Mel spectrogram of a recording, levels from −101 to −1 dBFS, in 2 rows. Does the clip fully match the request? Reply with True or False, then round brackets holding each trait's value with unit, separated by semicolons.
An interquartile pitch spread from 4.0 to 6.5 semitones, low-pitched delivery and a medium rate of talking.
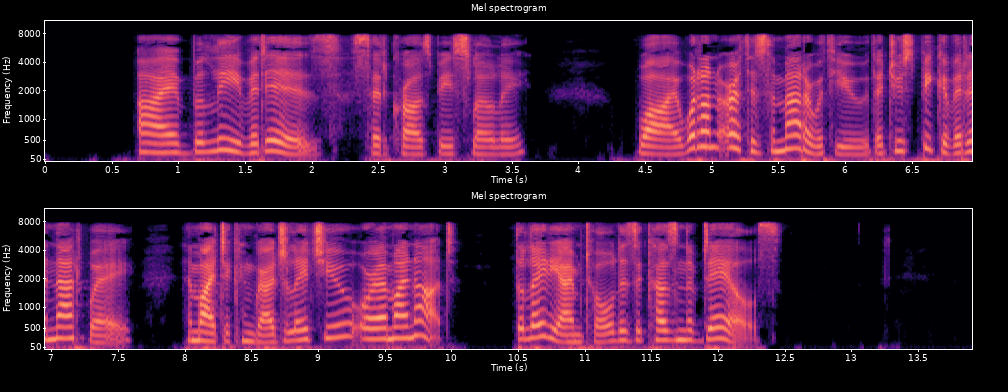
False (5.1 semitones; 220 Hz; 180 wpm)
